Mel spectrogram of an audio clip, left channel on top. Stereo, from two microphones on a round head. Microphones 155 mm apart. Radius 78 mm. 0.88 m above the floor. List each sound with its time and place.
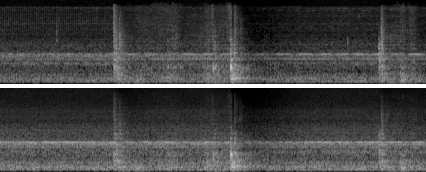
1.1 s a drawer: 75° left (ahead or behind), 1.0 m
